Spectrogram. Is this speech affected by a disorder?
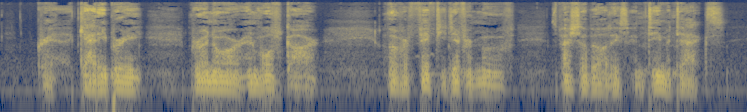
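Yes: paralyzed vocal cord; Non-Hodgkin lymphoma behind tonsil, tonsil removed, few months of chemotherapy; cancer-free after few months of chemotherapy, voice changed; says sounds like Batman.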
